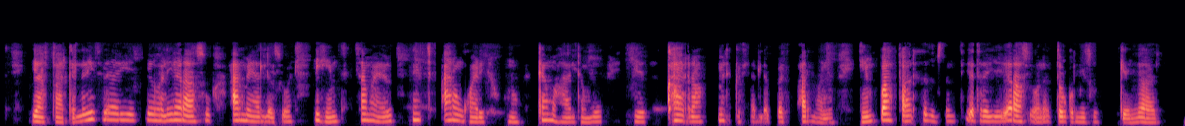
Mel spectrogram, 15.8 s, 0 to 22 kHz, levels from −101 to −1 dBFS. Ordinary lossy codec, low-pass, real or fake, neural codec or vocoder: AAC, 32 kbps; 5.4 kHz; fake; vocoder, 22.05 kHz, 80 mel bands, WaveNeXt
